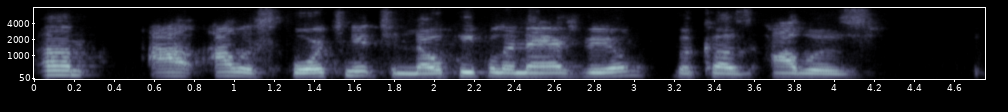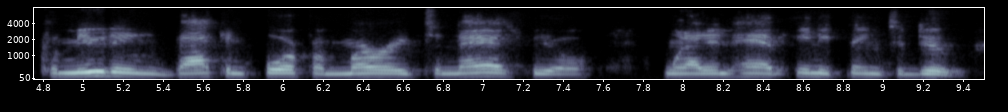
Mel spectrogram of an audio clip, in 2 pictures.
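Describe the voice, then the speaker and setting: A man's voice: medium pitch, steady tone, moderate pace, no room sound. Man with a slight lisp. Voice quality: slight lisp from dental aligners. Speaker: graphic designer, guest. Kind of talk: casual interview over video call. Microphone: video call. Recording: dull video call audio.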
